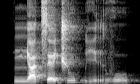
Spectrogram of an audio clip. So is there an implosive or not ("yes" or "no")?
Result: yes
